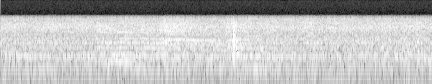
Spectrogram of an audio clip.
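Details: Uruçu bees giving a steady, low droning buzz with layered humming tones that holds unbroken throughout, with a brief faint click near the middle.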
